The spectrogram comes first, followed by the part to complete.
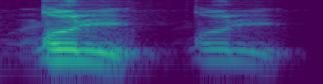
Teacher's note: قاف کو موٹا کر کے پڑھنا ہے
